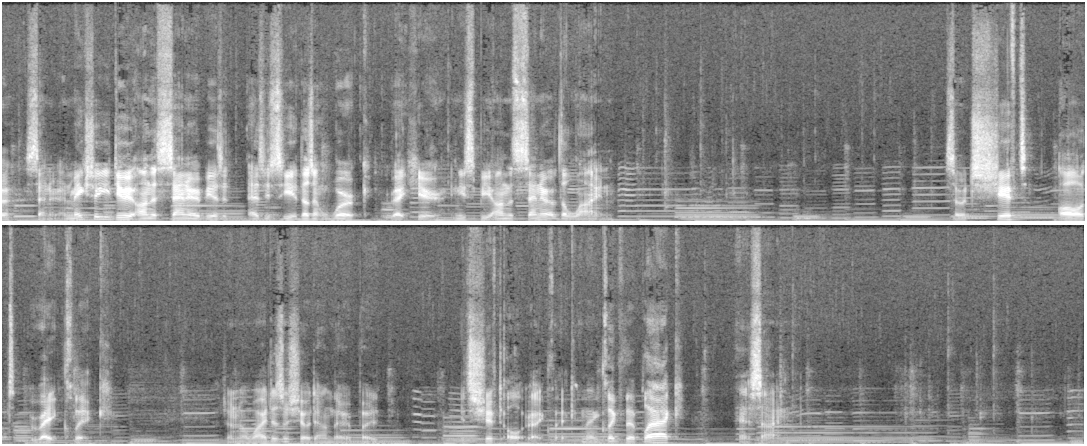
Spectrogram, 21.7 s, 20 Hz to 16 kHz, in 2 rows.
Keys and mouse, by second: 0.0 click, 0.2 right click, 0.8-12.5 drag, 15.9-17.9 drag, 18.5 Tab, 21.4 a.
